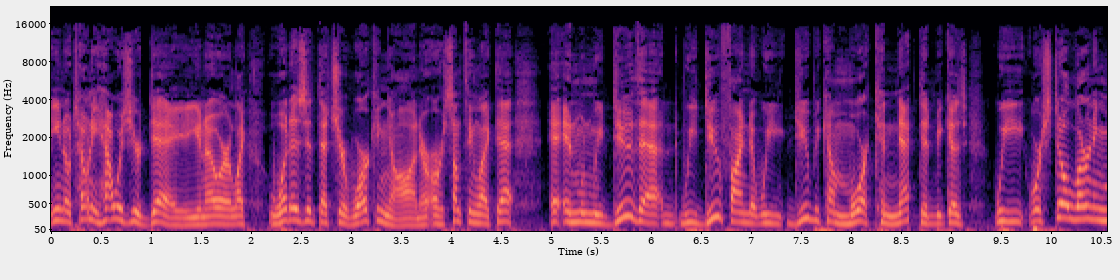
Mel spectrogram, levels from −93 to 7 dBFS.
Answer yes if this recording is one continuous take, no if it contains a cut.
yes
